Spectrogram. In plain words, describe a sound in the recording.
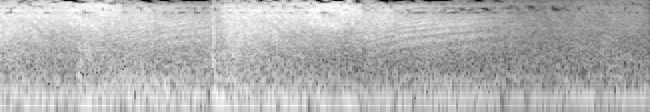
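Gunfire and explosions crack and boom loudly.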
